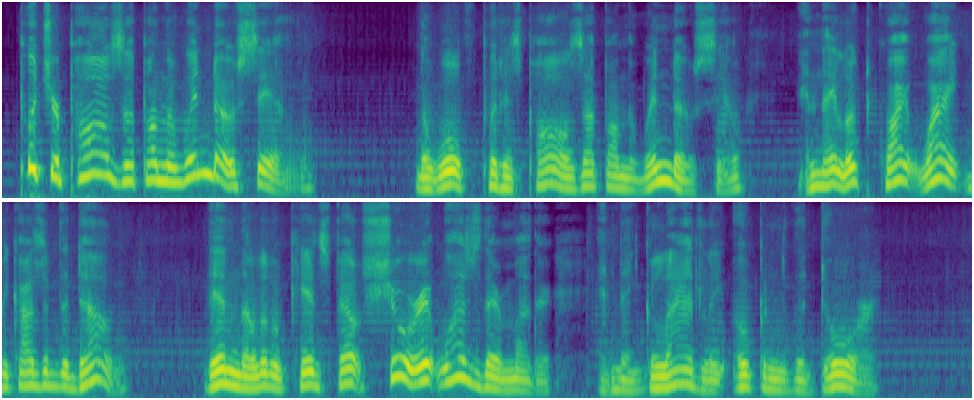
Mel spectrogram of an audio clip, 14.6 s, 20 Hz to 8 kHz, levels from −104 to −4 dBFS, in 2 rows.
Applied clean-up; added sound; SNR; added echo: neural separator model SepFormer DNS4.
